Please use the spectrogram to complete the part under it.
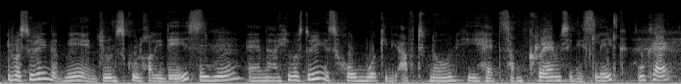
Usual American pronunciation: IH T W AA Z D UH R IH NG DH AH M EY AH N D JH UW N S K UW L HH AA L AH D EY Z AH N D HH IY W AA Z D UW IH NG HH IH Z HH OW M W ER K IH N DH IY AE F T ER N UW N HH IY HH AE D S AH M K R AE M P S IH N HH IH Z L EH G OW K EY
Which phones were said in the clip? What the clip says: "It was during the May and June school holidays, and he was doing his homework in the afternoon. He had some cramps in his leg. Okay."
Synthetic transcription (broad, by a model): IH T W AA S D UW IH NG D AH M EY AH N JH UW N S K UW L HH AA L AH D EY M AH N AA HH IY W AA S D UW IH NG HH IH S HH OW M W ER K IH N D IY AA F T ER N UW N HH IY HH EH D S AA M K R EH M S IH N HH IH S L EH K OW K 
